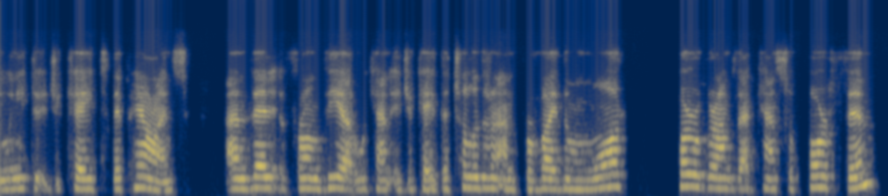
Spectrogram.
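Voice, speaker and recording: A woman whose first language is Arabic speaks on a discussion panel. Her English is halting, with frequent pauses and fillers as she looks for words. She sounds like she is in her forties. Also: medium pitch, a bit bright, rough recording. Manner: halting non-native phrasing, many fillers. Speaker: panelist, family support worker.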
